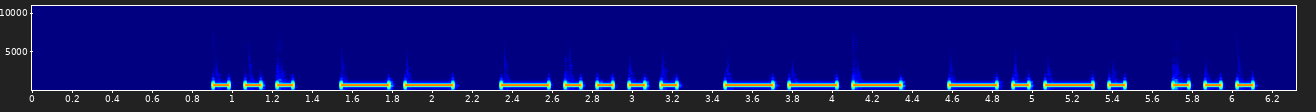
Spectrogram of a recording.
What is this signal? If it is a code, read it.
Morse code, heard as a keyed tone, about 15 wpm, 700 Hz. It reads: SM6OCS
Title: DXCC-100 Call Signs - 6 Characters - 15wpm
